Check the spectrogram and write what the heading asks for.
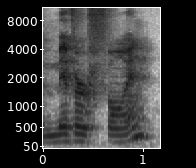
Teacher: And then here we have Miverphone, so my phone number. So ma becomes m and attaches to iver, so Miverphone. Here's just the note here that tells you that mo plus iver equals miver, because that sound drops off and it attaches.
